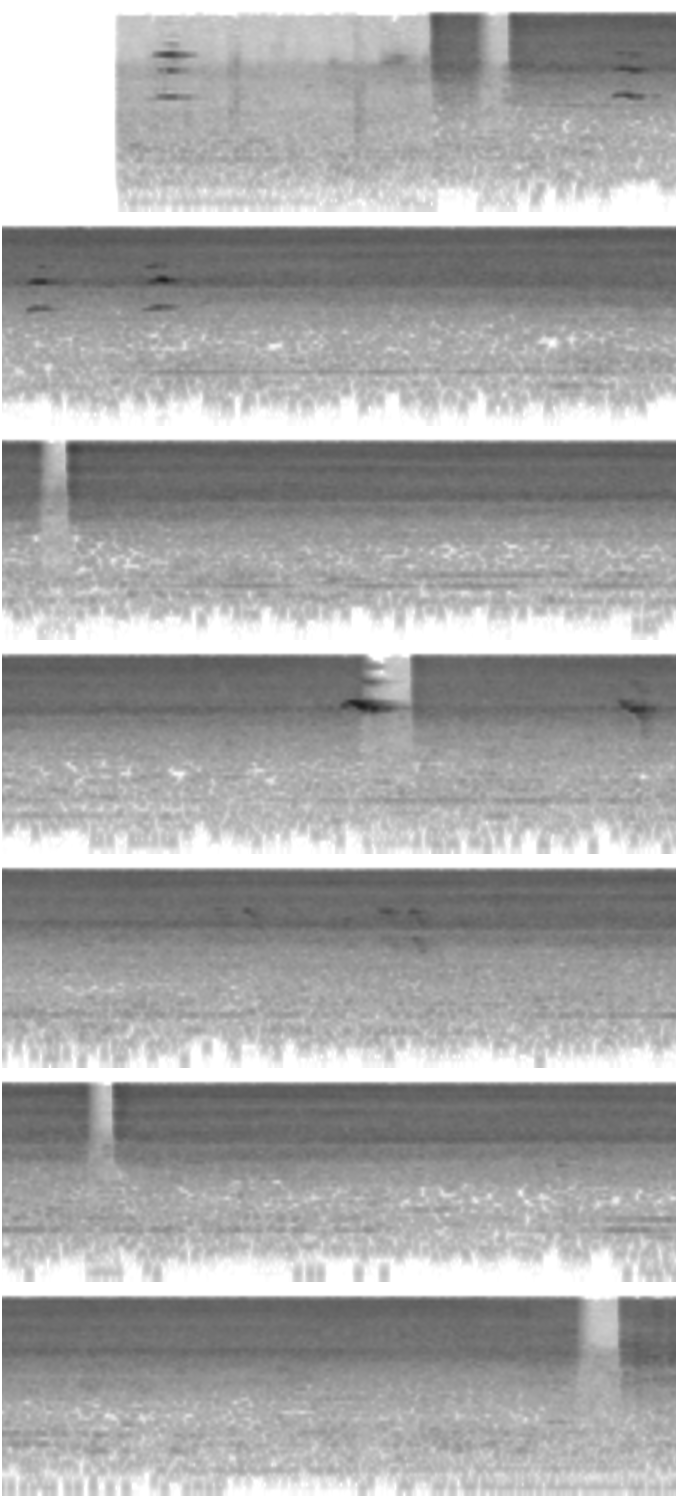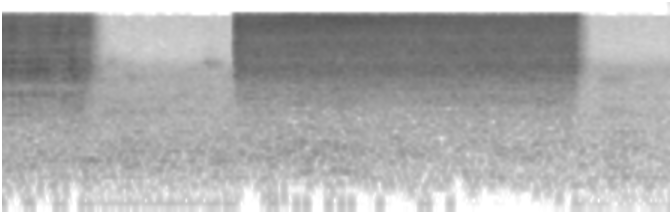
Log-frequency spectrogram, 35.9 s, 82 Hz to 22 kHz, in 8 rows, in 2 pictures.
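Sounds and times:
spray gun hissing: 2.9s - 32.1s, 33.0s - 35.4s.

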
